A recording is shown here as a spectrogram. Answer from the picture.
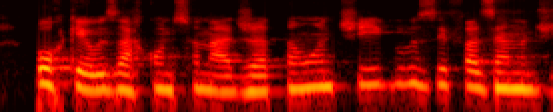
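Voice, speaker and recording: Soft-spoken and somewhat breathy, a woman talks with a dark, mellow tone at a fairly high pitch and ordinary pitch variation. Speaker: university council member. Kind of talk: council meeting remarks. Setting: meeting room with microphone.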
